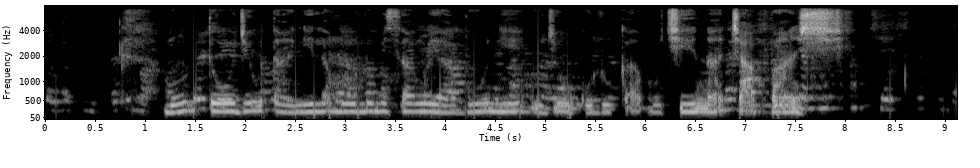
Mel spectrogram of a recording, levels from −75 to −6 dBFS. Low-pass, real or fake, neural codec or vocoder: 7.2 kHz; real; none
